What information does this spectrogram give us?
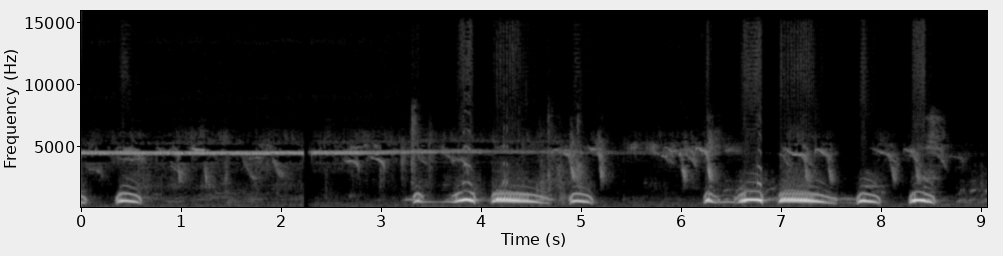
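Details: Kuk 2 style spotted dove call played as a lure for other doves: two full phrases of soft coos, each with a long burred middle note and short arched notes after, in near silence.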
